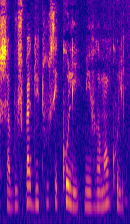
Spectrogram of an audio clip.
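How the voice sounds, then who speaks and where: A woman's voice, fairly low in pitch, stays monotone and flat in its intonation. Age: 20s. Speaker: nursing student giving patient testimony. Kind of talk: testimony.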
